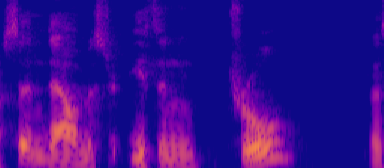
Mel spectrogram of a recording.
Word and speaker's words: Truell: Ethan Troll.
